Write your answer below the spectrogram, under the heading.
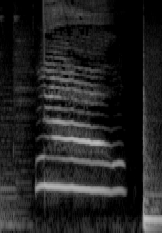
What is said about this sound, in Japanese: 彼は我が家のマスコットで、名前はシロ、猫です。 猫ですね。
